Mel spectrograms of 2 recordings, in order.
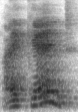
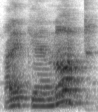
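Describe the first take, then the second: First: Can and not are merged into one syllable. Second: Can and not are said as two full words.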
